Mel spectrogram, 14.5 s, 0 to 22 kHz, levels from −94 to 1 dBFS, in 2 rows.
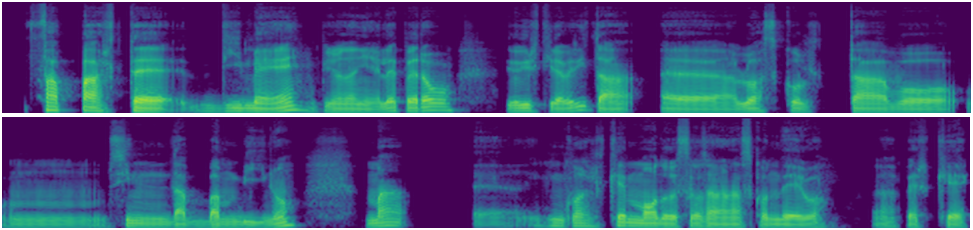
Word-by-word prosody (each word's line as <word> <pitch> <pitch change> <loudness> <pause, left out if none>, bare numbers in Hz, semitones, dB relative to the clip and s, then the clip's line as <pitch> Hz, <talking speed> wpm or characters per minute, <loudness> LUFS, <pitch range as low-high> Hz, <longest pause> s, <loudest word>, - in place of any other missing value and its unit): fa 130 -1 +3
parte 110 -6 +5
di 100 0 -6
me, 100 +6 +2
Pino 90 +1 -2
Daniele, 90 +3 0
però, 120 +4 +3 0.4
devo 100 - -2
dirti 100 -3 -2
la 90 - +3
verità, 100 -7 0
ehm, 80 -3 0
lo 95 +3 +2
ascoltavo, 90 -3 -1
uhm, 75 -2 -10
sin 90 -4 -4
da 80 0 +1
bambino, 85 - -2 0.5
ma, 110 +4 -2 0.4
ehm, 75 +3 -16 0.2
in 110 -1 -5
qualche 100 +1 -1
modo 95 -4 +3
questa 90 +2 -1
cosa 90 0 +1
la 80 - +2
nascondevo. 75 -2 -1 0.3
Uhm, 80 -3 -9
perché - - -4
90 Hz, 120 wpm, -25 LUFS, 80-100 Hz, 0.5 s, parte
